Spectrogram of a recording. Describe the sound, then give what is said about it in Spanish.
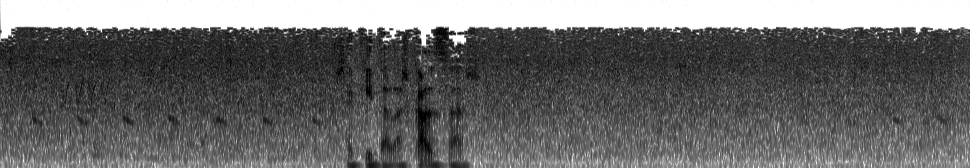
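A river flows with a steady, even rush of water that fills the whole recording, while a voice speaks briefly over it near the middle. “Una mujer vestida de hombre se despoja de sus botas en el río.”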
